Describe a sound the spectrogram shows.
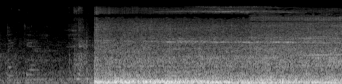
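An auto-rickshaw engine rumbles loudly.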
